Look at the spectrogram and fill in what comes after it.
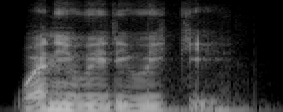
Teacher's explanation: The V in Latin actually makes a W sound like a W.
